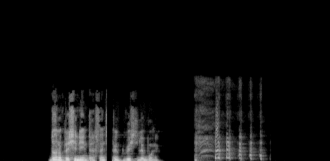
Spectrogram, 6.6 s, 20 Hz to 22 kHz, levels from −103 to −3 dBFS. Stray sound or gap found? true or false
true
